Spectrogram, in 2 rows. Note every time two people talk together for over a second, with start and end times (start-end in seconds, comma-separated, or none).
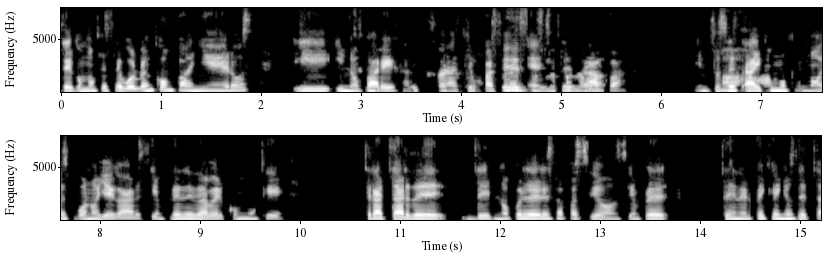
2.9-5.5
